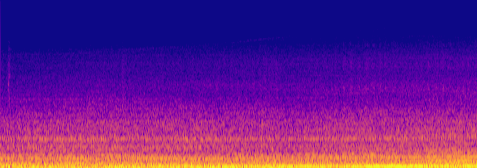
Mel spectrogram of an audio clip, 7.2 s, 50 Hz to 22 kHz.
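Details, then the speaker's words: Truck on 33x12.50 AMP Terrain Attack mud tires, 22x14 wheels, cruising about 50 mph downhill with windows up: low steady rumble, not loud; normal tire road noise. "you guys can hear there's some you know whining noise or or tire noise i don't know what you would call that it's really not bad though"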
